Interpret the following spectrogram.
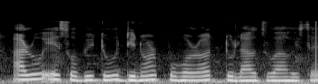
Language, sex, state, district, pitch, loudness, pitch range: Assamese, female, Assam, Kamrup Metropolitan, 195 Hz, -13 LUFS, 185-205 Hz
